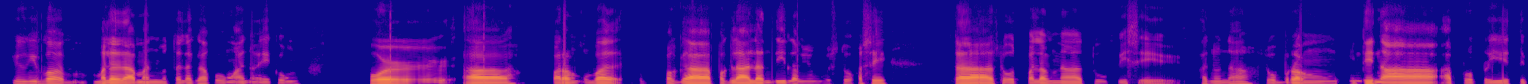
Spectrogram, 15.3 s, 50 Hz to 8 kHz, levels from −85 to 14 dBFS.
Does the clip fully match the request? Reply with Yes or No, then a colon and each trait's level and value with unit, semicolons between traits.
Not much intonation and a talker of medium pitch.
No: narrow, 2.2 semitones; low, 125 Hz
